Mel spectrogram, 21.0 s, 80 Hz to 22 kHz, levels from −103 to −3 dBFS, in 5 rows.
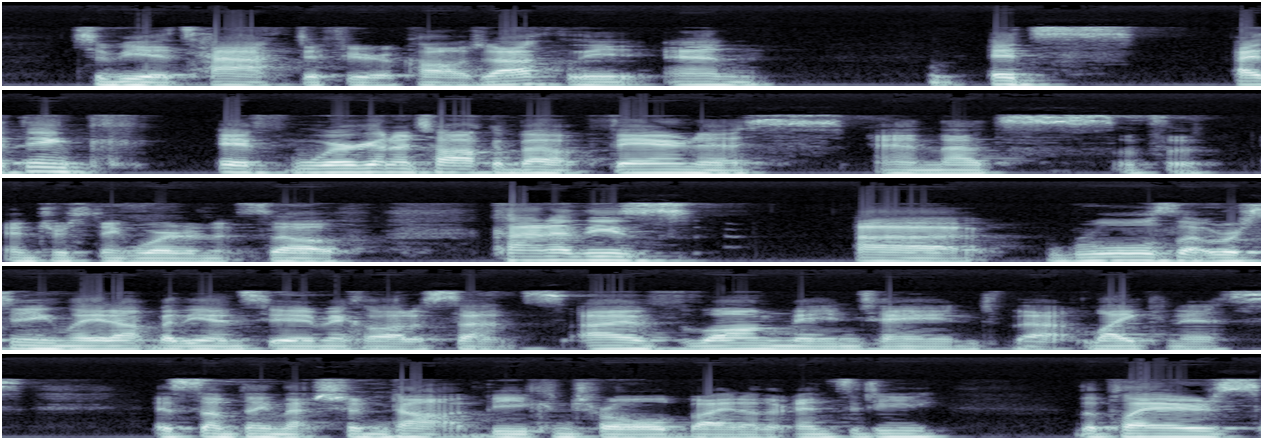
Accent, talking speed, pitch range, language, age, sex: American, 175 wpm, 105-120 Hz, English, 20-39, male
